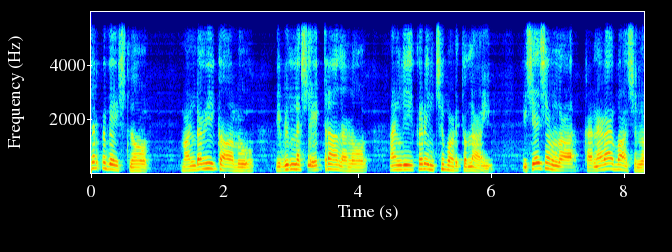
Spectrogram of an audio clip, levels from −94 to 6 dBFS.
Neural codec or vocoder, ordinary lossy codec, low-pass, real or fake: codec, 24 kHz, 1 kbps, SNAC; none; 5.4 kHz; fake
